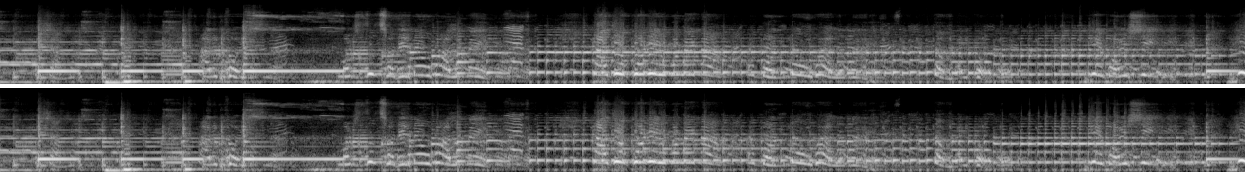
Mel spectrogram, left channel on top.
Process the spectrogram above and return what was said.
আর করিস না, মোর তো শরীরটাও ভালো নেই, কাজও করি মনে না, আর মনটাও ভালো নেই। তোমরাই বলো,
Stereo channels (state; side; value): normal; both; correlation 0.63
